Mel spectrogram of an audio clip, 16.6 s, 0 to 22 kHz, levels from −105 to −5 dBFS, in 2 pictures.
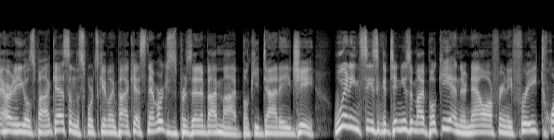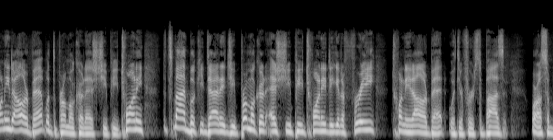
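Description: Nothing in this speech recording gives a listener any technical fault to point to.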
